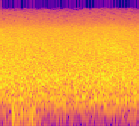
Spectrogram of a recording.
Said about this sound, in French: Ok. Donc là, je longe le ruisseau.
